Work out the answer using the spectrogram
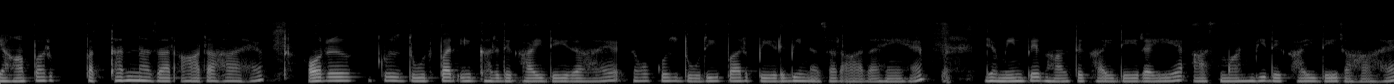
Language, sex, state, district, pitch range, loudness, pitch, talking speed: Hindi, female, Jharkhand, Jamtara, 150-165 Hz, -39 LUFS, 155 Hz, 170 wpm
